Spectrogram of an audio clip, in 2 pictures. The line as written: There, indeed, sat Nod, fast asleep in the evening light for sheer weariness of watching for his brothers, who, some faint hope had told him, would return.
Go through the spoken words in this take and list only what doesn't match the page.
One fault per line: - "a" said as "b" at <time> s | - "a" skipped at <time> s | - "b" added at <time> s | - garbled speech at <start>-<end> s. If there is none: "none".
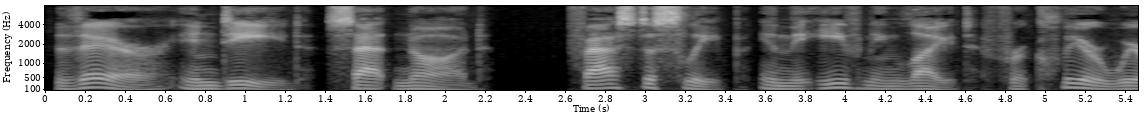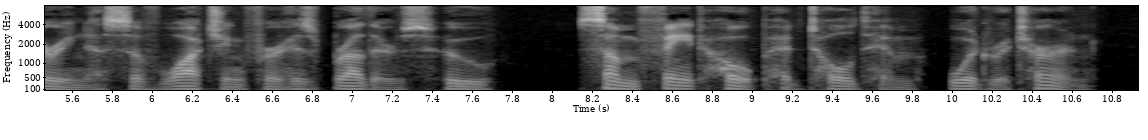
- "sheer" said as "clear" at 4.9 s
